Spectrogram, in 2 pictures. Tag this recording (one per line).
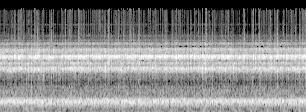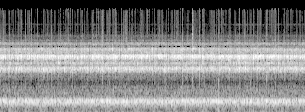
pulley
Bad
stethoscope
sound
